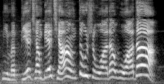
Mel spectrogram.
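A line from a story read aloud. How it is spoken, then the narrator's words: Man roaring. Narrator (Chinese): 陈峰在马路中间抱着一沓沓的纸币，大吼着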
